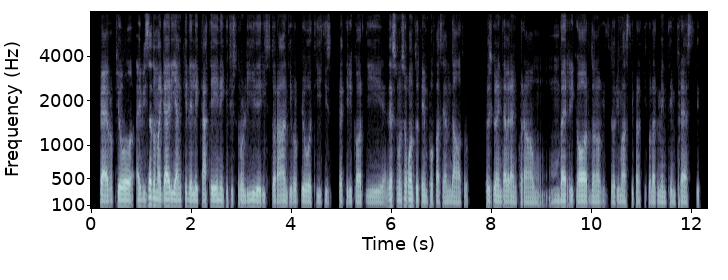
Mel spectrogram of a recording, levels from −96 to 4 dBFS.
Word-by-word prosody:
cioè 80 - +5
proprio 90 +1 +5
hai 90 - +1
visitato 105 +4 +4
magari 95 -1 +5
anche 90 +2 0
delle 90 -1 +2
catene 90 0 +1
che - - -9
ci - - -10
sono 85 -2 -2
lì, 85 +3 0
dei 85 -1 +4
ristoranti 80 0 -2
proprio 80 -1 0
ti 80 +1 -8
ti - - -7
s - - -15 0.2
ehm, - - -3
ti - - -7
ricordi 75 -1 -2
adesso 90 +6 -2
non 85 -2 -1
so 100 - -1
quanto 90 -2 +2
tempo 80 -2 -2
fa - - -3
sei - - -6
andato. 75 -2 -4 0.3
Poi - - -2
sicuramente 80 -1 0
avrei 80 0 +2
ancora 75 0 -4
u 70 0 -5 0.2
un 80 +1 -7
bel 85 0 +4
ricordo, 80 -1 +3
no, 80 0 -1
che 80 - -11
ti - - -30
son 75 - -4
rimasti 80 -1 -4
particolarmente 75 0 -4
impressi. 75 0 -4
80 Hz, 215 wpm, -25 LUFS, 75-90 Hz, 0.3 s, cioè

